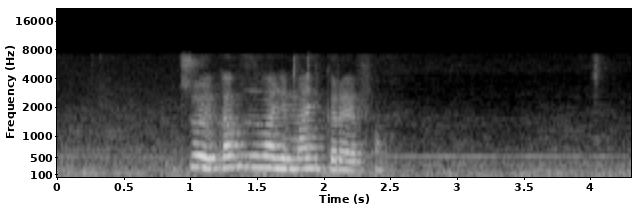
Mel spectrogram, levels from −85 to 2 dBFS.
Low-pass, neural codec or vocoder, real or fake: 7.2 kHz; none; real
